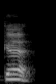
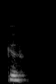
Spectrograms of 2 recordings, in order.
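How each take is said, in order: First: The consonant is followed by a short vowel. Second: The consonant is said alone without a vowel. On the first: The speaker calls it wrong. "we used to say g, didn't we?" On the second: The speaker calls it right. "but it's not, it's g"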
